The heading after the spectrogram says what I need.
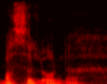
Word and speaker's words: Barcelona: And you got to say it like Barcelona.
